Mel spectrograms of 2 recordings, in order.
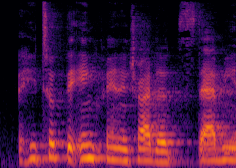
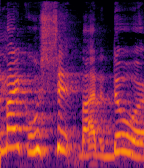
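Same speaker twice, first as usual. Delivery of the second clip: a lightly voiced kid repeats it, higher and louder; a child says it again, more insistent; child repeating louder; 8 semitones higher, 5 dB louder than usual. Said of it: "he said".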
